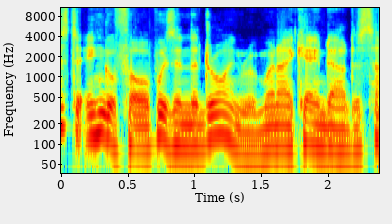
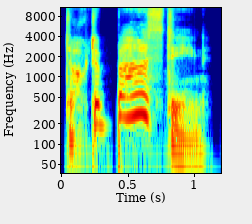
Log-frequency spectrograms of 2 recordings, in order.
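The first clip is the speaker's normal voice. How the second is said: surprised exclamation, much higher; exclaiming; 11 semitones higher than usual. A narrator's reading. Cynthia surprised at the doctor arriving, exclaiming. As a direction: blurt out the name in surprise. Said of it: "exclaimed Cynthia".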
